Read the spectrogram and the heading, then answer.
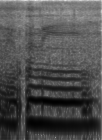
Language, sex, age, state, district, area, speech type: Santali, female, 18-30, West Bengal, Purulia, rural, spontaneous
